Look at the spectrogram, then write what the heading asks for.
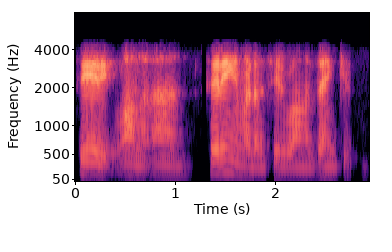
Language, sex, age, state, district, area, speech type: Tamil, female, 30-45, Tamil Nadu, Madurai, urban, conversation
